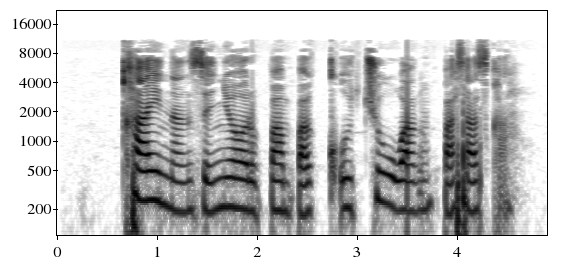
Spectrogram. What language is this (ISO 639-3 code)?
qxu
